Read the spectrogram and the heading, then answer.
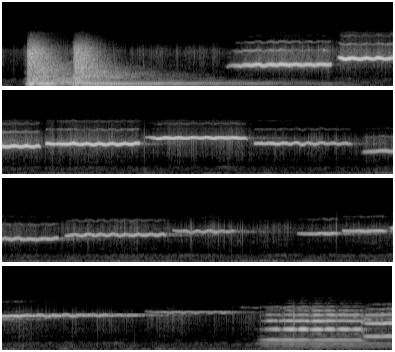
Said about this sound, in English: That whistle be your invitation to listen to the Household Finance Corporation program, The Whistler, each week over these stations.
